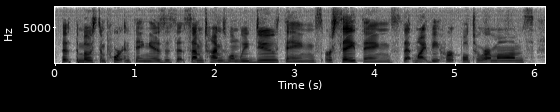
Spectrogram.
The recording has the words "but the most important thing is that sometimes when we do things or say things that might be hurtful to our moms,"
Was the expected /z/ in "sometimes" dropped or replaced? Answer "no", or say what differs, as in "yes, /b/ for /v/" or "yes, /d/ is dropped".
no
